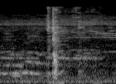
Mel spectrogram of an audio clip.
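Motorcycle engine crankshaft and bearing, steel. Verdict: Loose.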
